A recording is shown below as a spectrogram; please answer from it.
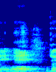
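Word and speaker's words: whose: हु में एच को क्या किया जाता है, प्रोनाउंसिएशन किया जाता है। मतलब कुछ वर्ड होते हैं जो इस नियम को क्या नहीं करते हैं, फॉलो नहीं करते हैं।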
